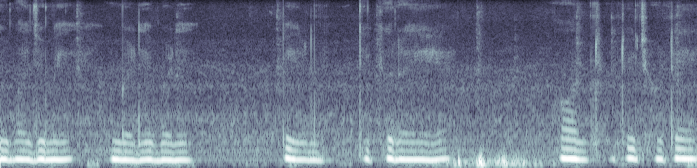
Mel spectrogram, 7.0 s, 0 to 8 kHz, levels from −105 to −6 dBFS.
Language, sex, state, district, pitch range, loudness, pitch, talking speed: Hindi, female, Uttarakhand, Tehri Garhwal, 145-165 Hz, -15 LUFS, 155 Hz, 85 wpm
